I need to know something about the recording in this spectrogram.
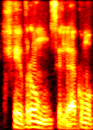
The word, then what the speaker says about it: Hebrón: la ciudad de hebrón en el hebreo se lee hebrón se le da como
